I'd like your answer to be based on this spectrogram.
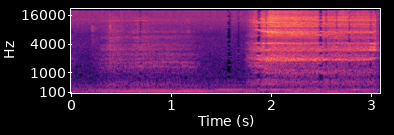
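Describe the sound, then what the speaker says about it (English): A deep breath during a guided meditation, a long audible inhale followed by a fuller, breathy exhale, close and fairly loud over a soft steady background hum. "take a deep breath"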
